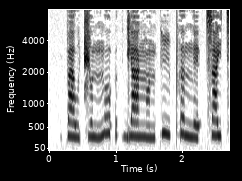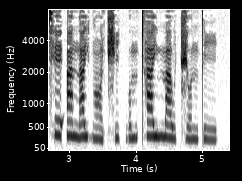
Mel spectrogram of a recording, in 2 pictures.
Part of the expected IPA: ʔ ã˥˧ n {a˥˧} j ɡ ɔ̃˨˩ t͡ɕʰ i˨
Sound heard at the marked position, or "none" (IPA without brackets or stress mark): a˥˧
